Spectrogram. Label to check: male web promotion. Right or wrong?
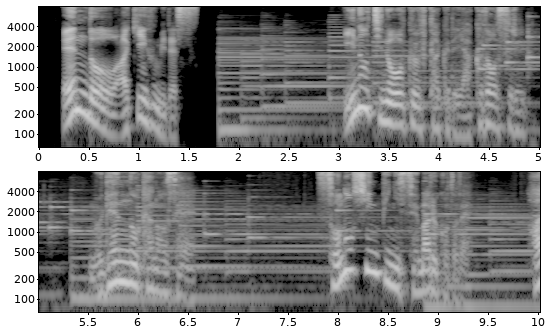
Right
